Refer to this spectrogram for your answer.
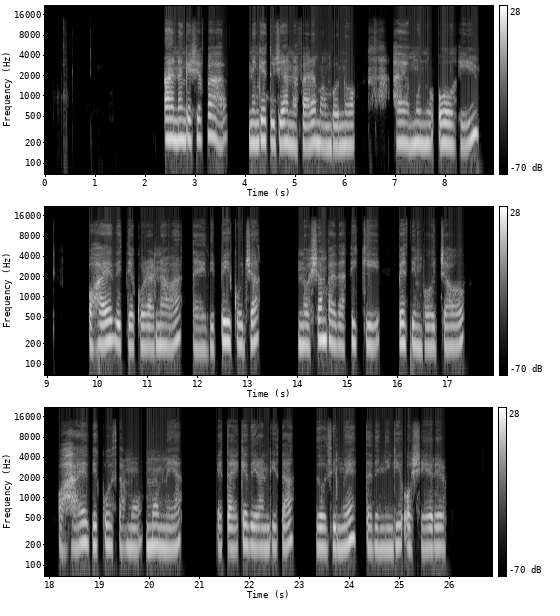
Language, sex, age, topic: Oshiwambo, female, 18-24, agriculture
